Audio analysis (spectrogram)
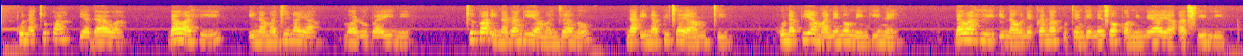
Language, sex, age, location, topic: Swahili, female, 18-24, Kisii, health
